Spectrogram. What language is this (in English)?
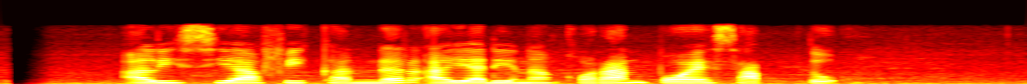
Sundanese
